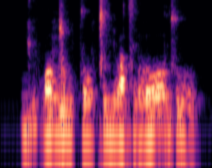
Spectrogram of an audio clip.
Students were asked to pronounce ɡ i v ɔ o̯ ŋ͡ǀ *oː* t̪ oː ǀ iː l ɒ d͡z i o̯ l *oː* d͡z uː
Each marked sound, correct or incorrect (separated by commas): incorrect, correct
